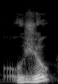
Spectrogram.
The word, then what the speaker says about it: hozho: Alors ça s'écrit H-O-Z-H-O, mm-hmm. on le prononce Ojo.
